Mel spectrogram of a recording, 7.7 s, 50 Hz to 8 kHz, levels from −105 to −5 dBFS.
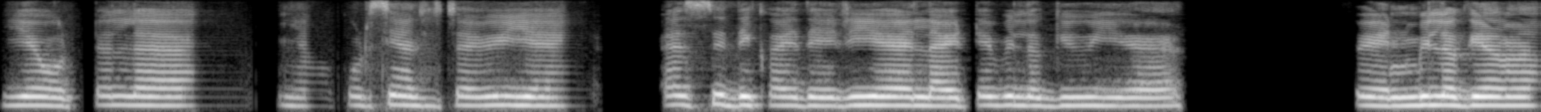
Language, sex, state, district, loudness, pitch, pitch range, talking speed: Rajasthani, female, Rajasthan, Churu, -20 LUFS, 225 Hz, 220-230 Hz, 180 wpm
